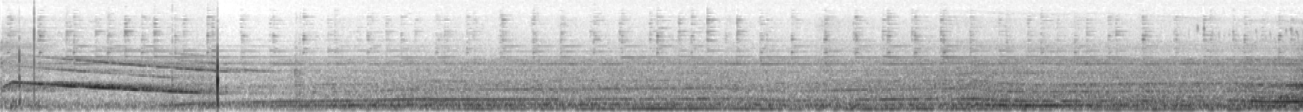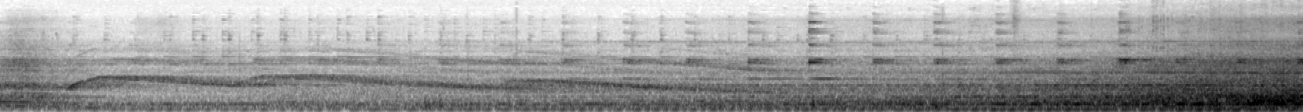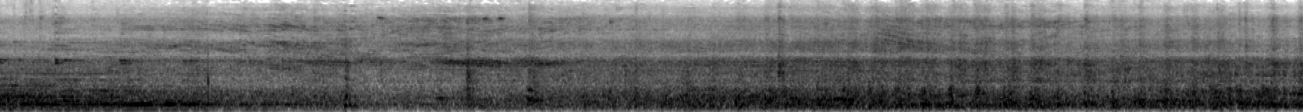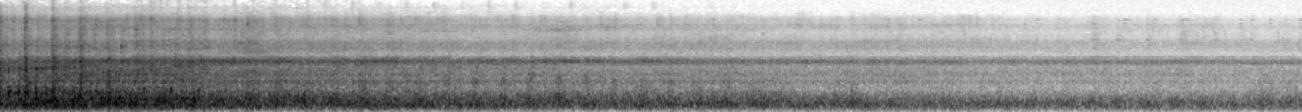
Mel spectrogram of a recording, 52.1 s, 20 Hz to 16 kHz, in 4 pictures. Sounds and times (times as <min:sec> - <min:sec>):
Railroad car, train wagon: 0:00.0 - 0:52.1
Train: 0:00.0 - 0:52.1.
